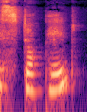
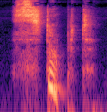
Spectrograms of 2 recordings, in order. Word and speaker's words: stopped: Can we say stop head? No. Stop. T. Stopped. As you see in brackets.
